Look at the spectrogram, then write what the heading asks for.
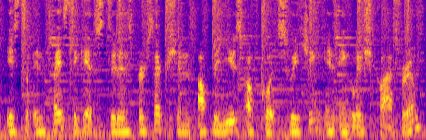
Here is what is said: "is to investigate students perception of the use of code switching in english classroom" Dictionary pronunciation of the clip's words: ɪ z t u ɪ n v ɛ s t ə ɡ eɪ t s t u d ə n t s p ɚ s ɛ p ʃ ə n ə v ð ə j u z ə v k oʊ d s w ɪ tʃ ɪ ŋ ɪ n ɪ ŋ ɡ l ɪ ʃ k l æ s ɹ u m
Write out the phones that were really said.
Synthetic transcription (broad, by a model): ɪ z t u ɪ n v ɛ s t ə ɡ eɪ t s t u d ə n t s p ɚ s ɛ p ʃ ə n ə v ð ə j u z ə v k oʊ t s w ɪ tʃ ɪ ŋ ɪ n ɪ ŋ ɡ l ɪ ʃ k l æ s ɹ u m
